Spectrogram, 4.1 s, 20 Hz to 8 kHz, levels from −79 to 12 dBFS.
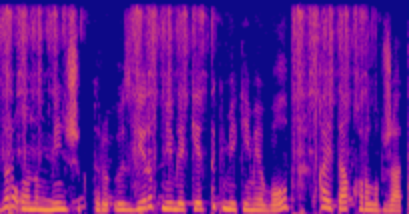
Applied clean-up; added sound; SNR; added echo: classical method spectral subtraction.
